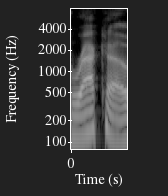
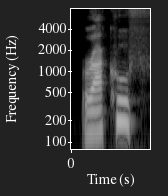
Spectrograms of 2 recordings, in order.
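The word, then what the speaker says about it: Raków: Haiduk split and and uh instead of Rakao it's Rakuf Chentohova Raku Chentohova.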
